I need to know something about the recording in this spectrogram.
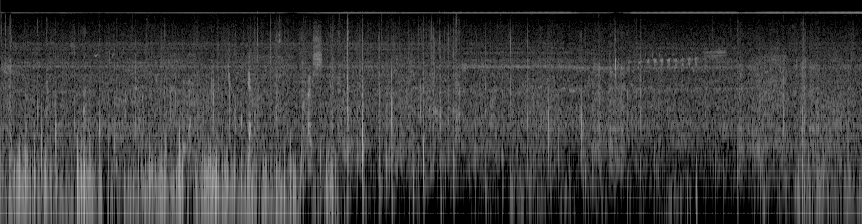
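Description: Horse walking on a dirt paddock, its hoofbeats heard as soft irregular knocks. A louder low rumbling noise runs through the first six seconds.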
